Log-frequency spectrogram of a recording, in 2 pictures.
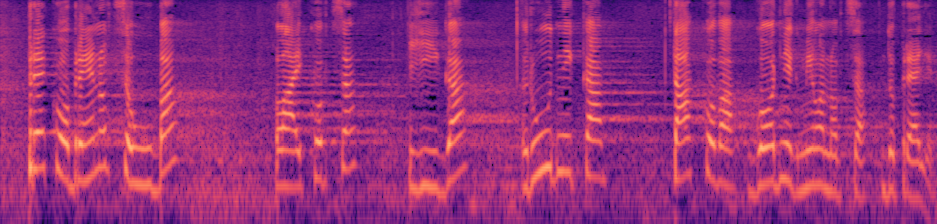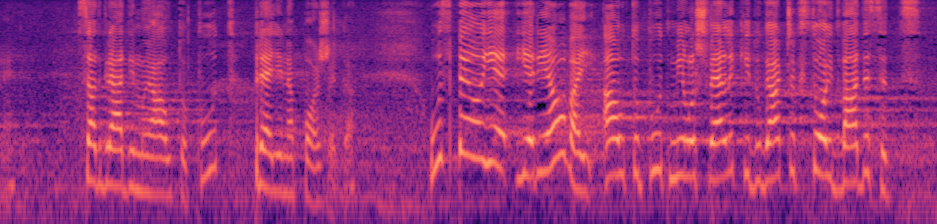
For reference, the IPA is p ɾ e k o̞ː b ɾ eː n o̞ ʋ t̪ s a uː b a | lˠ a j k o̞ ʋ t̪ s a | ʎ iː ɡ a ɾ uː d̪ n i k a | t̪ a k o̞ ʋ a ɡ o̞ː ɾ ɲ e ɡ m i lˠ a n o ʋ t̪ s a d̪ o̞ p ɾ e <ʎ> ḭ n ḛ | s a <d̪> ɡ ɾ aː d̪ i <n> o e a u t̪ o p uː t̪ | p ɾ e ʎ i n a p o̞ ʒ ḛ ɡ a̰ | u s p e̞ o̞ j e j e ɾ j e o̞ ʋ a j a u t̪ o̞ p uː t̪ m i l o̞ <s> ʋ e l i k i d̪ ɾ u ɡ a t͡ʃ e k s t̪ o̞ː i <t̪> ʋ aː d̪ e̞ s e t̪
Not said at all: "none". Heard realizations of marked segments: ʎ, d̪, m, ʃ, d̪

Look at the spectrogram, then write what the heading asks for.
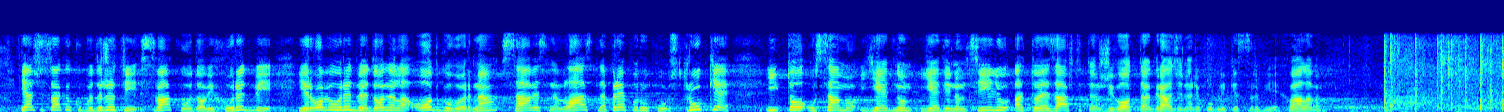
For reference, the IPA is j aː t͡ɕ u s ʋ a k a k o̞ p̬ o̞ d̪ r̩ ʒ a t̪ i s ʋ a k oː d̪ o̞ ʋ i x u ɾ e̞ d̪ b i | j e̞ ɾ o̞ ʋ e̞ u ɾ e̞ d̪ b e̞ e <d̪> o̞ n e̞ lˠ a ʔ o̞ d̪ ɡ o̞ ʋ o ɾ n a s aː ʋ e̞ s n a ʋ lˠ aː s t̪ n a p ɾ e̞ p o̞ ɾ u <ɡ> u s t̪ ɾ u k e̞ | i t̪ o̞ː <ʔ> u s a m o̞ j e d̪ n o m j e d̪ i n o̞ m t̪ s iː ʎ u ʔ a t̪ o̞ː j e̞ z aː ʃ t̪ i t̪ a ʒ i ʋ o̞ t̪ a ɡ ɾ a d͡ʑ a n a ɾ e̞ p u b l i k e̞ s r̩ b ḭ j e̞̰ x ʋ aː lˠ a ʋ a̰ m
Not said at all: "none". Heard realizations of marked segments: d̪, k, ʔ

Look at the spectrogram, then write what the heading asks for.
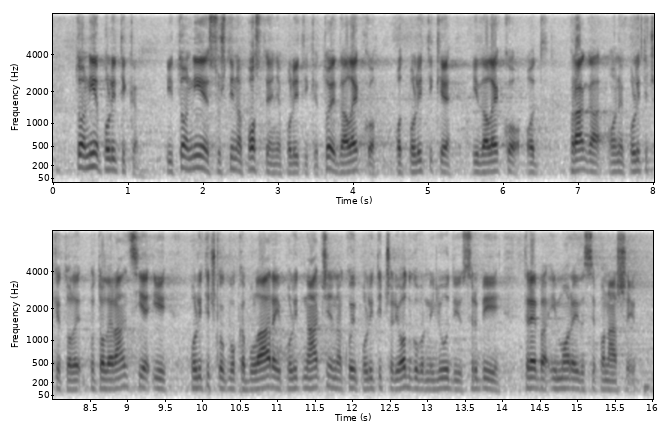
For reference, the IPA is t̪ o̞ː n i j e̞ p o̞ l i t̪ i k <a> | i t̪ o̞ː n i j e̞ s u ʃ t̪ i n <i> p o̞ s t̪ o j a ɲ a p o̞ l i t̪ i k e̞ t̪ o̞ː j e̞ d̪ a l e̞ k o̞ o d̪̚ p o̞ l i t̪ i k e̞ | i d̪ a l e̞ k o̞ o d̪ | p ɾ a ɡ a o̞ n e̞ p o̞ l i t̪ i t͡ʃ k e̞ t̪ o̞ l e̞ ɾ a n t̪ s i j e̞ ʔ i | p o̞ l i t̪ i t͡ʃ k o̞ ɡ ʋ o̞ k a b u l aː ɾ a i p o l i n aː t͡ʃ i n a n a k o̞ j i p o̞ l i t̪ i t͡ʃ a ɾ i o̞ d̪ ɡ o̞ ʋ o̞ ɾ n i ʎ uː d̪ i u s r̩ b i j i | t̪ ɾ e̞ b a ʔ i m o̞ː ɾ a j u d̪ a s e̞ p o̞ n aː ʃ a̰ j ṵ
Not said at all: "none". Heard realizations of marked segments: a, a

